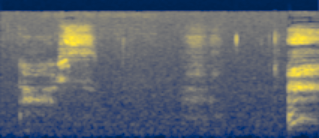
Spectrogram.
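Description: A woman's breathy whispering, without a clear pitched voice, breaking into a voiced laugh right at the end.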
